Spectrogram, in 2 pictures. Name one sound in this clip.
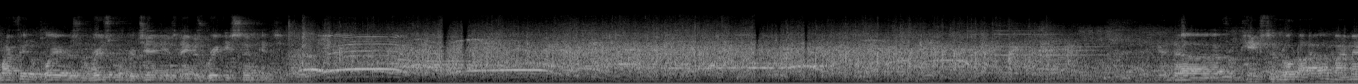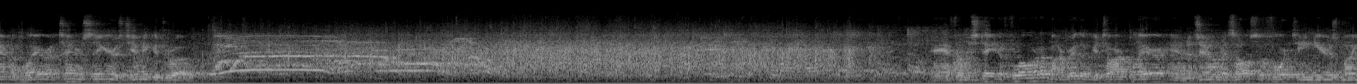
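A bluegrass band plays lively acoustic music.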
